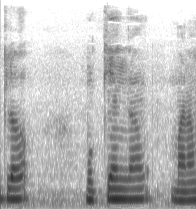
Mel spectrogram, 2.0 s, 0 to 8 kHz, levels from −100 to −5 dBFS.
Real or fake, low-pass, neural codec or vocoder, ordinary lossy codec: real; 7.2 kHz; none; AAC, 32 kbps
